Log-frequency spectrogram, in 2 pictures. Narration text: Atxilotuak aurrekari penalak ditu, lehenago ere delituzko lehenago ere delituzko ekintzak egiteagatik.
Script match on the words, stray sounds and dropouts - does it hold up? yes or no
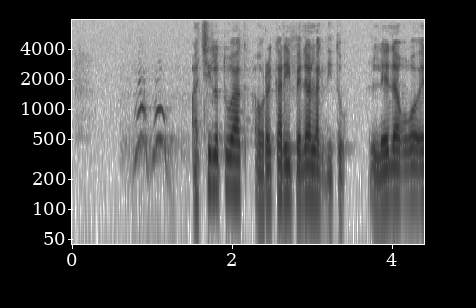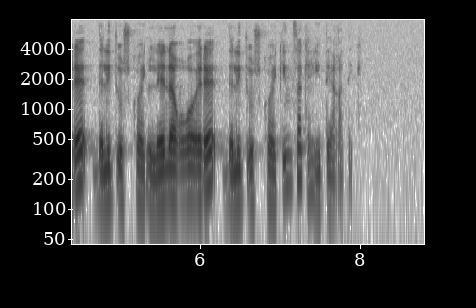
no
